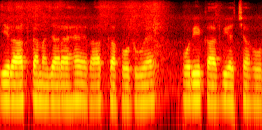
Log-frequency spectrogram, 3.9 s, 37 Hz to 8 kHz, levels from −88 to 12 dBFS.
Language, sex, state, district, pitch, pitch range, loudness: Hindi, male, Haryana, Rohtak, 120 Hz, 120-125 Hz, -18 LUFS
